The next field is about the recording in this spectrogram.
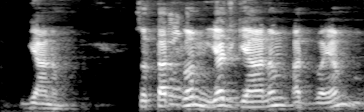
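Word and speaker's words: ज्ञानम्: Actually, this is referring to this Sanskrit syllable which typically in North India we pronounce it as Gya. But it is actually not Gya, it is Jia.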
